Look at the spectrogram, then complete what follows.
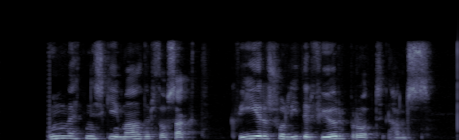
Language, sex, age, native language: Icelandic, male, 40-49, Icelandic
